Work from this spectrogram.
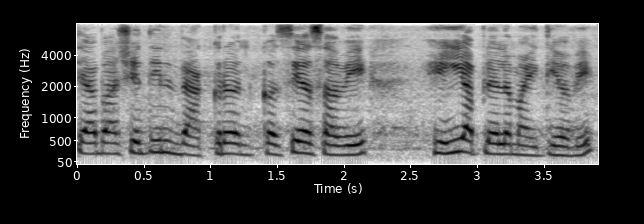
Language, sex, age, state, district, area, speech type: Marathi, female, 18-30, Maharashtra, Solapur, urban, spontaneous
